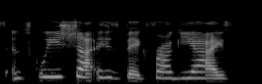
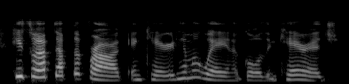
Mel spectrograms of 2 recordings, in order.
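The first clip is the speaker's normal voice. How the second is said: plain reading voice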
